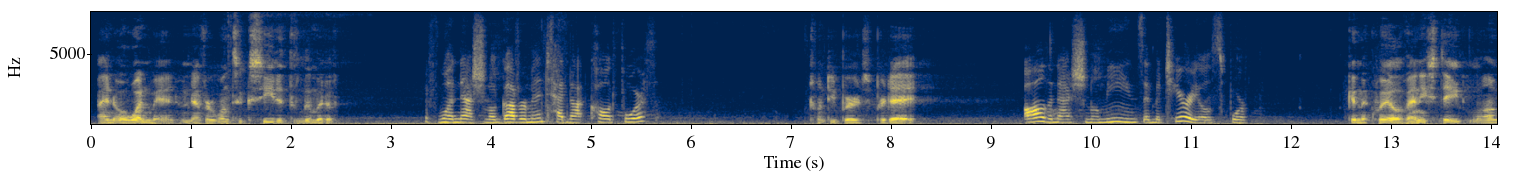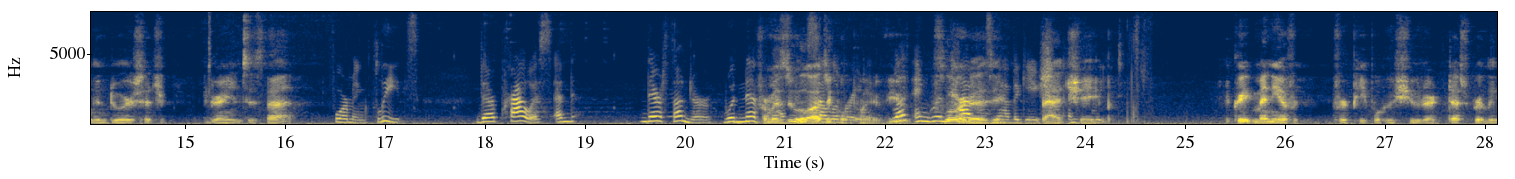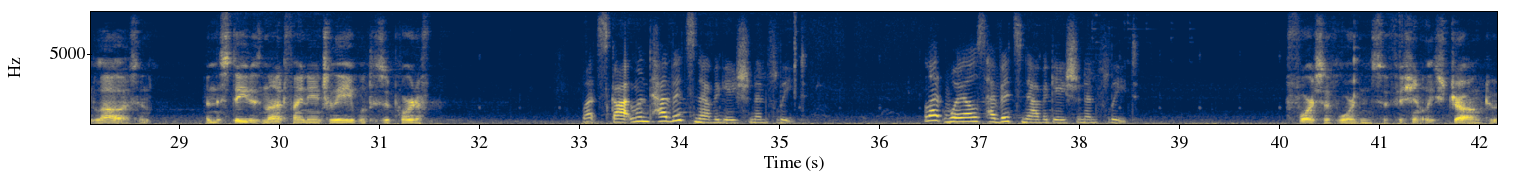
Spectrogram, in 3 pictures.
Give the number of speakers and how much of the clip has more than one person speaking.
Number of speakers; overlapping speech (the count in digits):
2, about 8%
